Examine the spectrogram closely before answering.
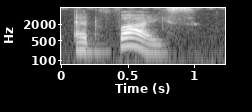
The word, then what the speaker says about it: advice: or recommendation someone offers it is pronounced as advice with an S examples thank you for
